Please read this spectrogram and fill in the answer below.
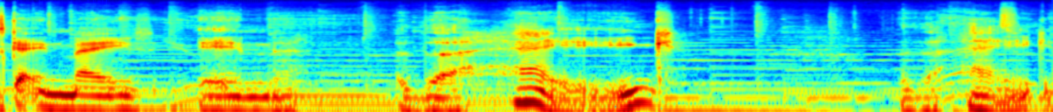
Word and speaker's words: The Hague: The Hague is how you pronounce this thing.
